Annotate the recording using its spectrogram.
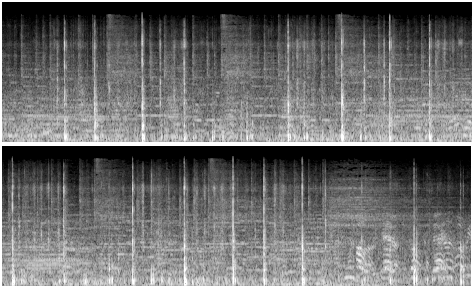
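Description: Footballs being kicked on a training pitch: sharp, irregular thuds about one or two a second over a steady background.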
